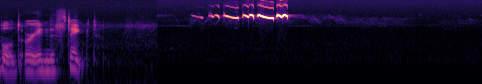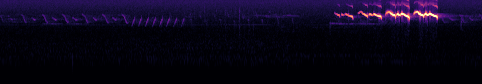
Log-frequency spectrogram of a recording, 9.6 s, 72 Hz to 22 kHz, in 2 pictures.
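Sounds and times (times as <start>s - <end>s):
speech: 0.0s - 1.1s
bay-breasted warbler song: 1.6s - 6.8s, 7.5s - 9.6s.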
